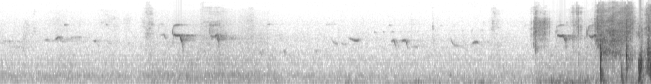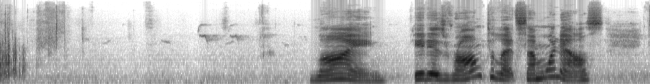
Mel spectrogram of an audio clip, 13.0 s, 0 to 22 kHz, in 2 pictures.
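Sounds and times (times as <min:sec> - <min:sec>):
small birds chirping: 0:00.0 - 0:06.2, 0:07.4 - 0:09.6.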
